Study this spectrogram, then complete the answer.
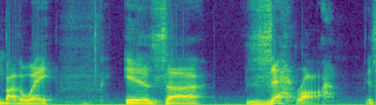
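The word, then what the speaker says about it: זרע: You know, that Hebrew word there for seed, by the way, is uh zera, is how it's pronounced.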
